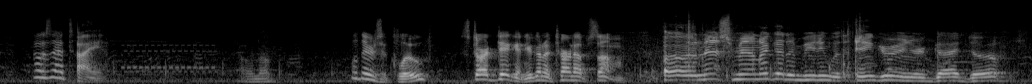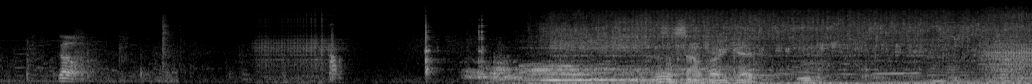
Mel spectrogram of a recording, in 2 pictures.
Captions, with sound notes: - How does that tie in? (phone ringing) - I don't know. - Well, there's a clue. Start digging, you're gonna turn up something. - Uh, Nash, man, I got a meeting with Inger and your guy Dov. - Go. (groaning flusher) - That doesn't sound very good. - Mmm.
